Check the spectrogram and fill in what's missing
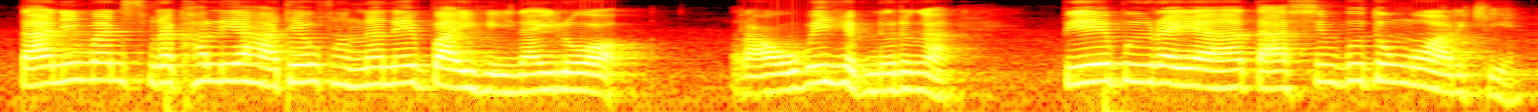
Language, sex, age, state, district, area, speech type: Bodo, female, 60+, Assam, Kokrajhar, rural, spontaneous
